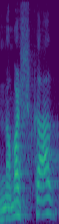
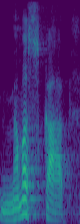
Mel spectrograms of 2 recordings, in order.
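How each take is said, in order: First: The middle consonant is a palatal 'sh' sound. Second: The middle consonant is a dental 's' sound. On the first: The speaker calls it wrong. "यह तालव्य श नहीं है ... नमस्कार नहीं बोलना चाहिए" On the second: The speaker calls it right. "ये दंत्य स है। ... हमें बोलना चाहिए नमस्कार"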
